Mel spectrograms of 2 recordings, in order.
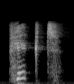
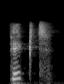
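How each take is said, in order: No difference in how they are said.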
